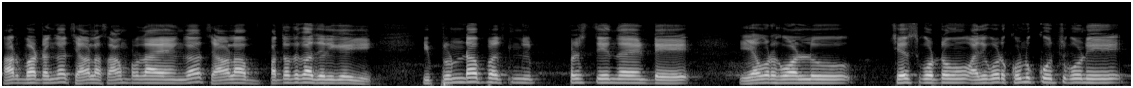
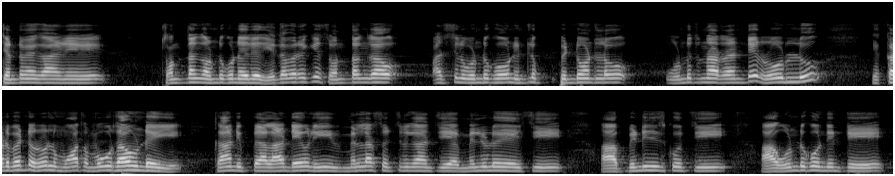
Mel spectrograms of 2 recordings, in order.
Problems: constant background noise, background conversations at intervals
